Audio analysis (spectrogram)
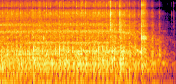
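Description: A sewing machine runs a straight stitch in one continuous, loud, rapid burst that stops near the end.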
